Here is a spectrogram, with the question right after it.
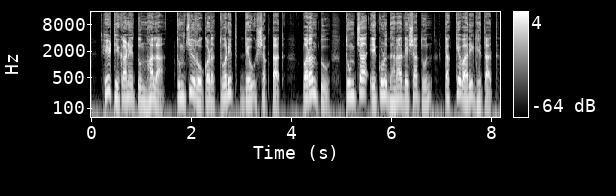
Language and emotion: Marathi, neutral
